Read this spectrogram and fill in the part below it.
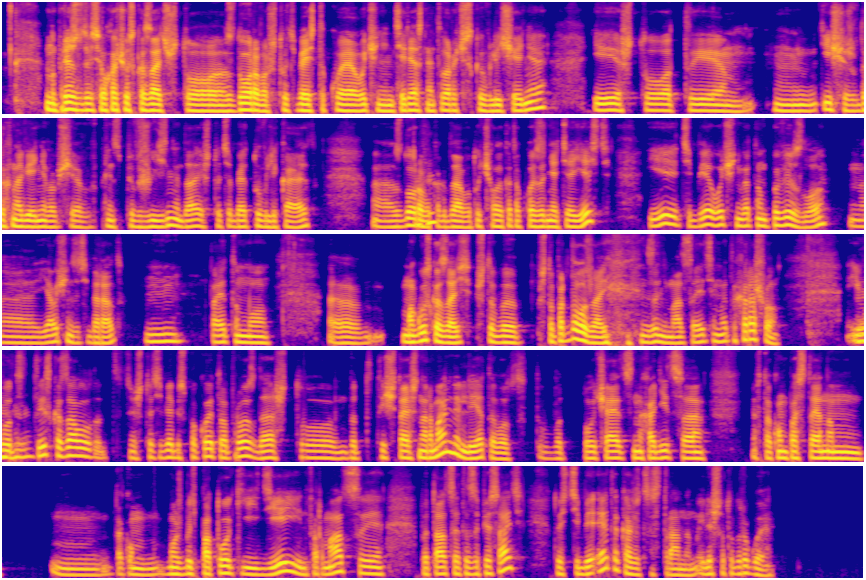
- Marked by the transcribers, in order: chuckle
- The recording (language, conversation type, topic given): Russian, advice, Как письмо может помочь мне лучше понять себя и свои чувства?
- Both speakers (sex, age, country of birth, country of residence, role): male, 20-24, Belarus, Poland, advisor; male, 45-49, Russia, United States, user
